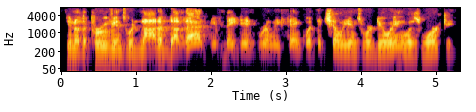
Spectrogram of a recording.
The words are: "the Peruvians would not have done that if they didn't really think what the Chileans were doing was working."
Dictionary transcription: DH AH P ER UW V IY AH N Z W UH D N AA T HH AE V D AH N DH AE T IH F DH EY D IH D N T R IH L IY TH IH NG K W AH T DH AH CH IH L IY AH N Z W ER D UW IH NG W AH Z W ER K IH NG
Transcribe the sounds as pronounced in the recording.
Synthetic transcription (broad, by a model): DH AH P ER UW V IY AH N Z W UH D N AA T HH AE V D AH N DH AE T IH F DH EY D IH D N T R IH L IY TH IH NG K W AH T DH AH CH IH L IY AH N Z W ER D UW IH NG W AH Z W ER K IH NG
